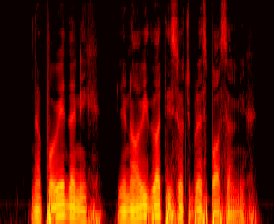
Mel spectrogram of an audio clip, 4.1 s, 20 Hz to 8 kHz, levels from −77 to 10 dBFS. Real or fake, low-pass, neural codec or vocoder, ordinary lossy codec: real; none; none; none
